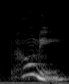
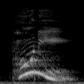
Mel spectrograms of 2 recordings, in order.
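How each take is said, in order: First: Small, high, longing whimper; hesitant, higher-pitched little plea; timid whimper. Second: High, delighted exclamation; thrilled, much higher-pitched burst; rapturous cry. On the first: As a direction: whimper it shyly, wanting to come closer. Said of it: "He whimpered like he wanted to pet". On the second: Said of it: "he cried in total rapture". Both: A narrator's reading.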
